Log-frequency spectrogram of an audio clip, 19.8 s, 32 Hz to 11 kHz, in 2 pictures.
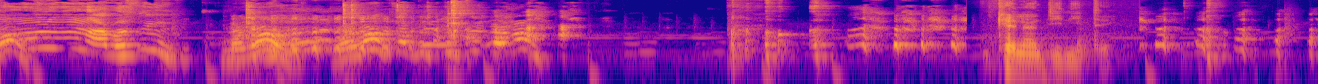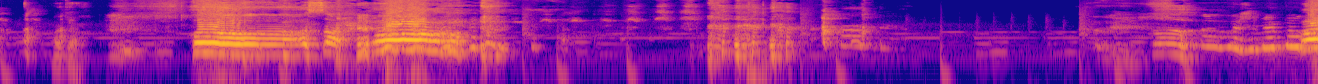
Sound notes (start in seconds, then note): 8.3 laughs; 8.3 screams in pain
